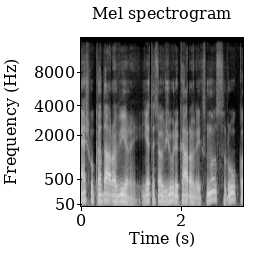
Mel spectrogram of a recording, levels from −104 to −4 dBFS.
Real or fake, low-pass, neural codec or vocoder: fake; 14.4 kHz; codec, 44.1 kHz, 7.8 kbps, DAC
